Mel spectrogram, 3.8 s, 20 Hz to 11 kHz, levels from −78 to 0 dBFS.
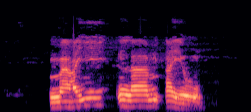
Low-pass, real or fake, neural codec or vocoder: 7.2 kHz; real; none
